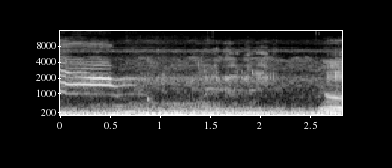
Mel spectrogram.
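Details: Cat in a warehouse gives a drawn-out harmonic meow that slowly falls, then a short rising meow at the end, set against a constant low rumbling hum.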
